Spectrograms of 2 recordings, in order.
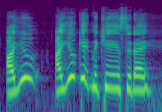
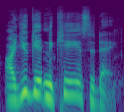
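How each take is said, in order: First: It is said in a put-on woman's voice. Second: It is said in his normal voice.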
